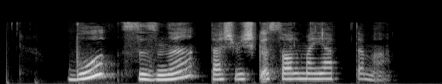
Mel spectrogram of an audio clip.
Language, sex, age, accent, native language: Uzbek, female, 18-24, Farg'ona, Uzbek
